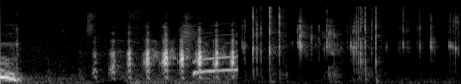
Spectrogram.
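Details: Indoor domestic cat giving spacey, strange sounds: a low opening squeak, then a fast stuttering run of short chirps with a thin sustained whine over them, fading into softer crackling clicks.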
